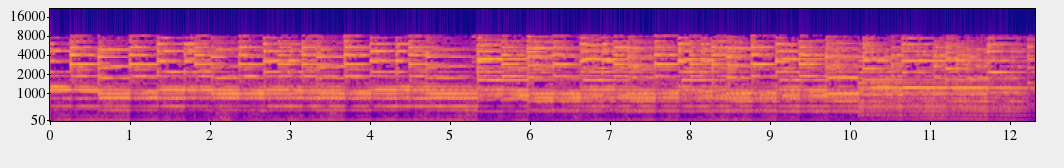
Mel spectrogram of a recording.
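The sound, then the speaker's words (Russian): A loud peal from a mixed set of old and new church bells, played by a bell-ringer, rings continuously, many bells of different pitches struck in quick overlapping succession so their tones blend into a dense, shimmering clangor with no voices. “У меня же тут как бы набор, какие-то были колокола, какие-то старые, какие-то новые, какие-то прибавились, то есть разнобой.”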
